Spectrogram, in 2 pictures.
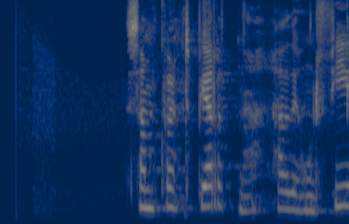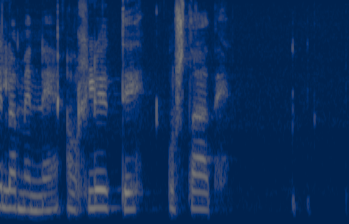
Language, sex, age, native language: Icelandic, female, 30-39, Icelandic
